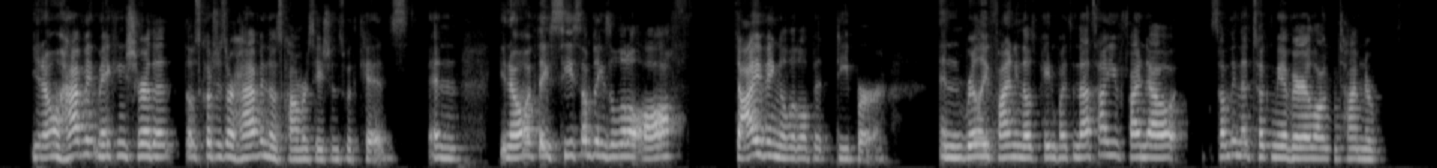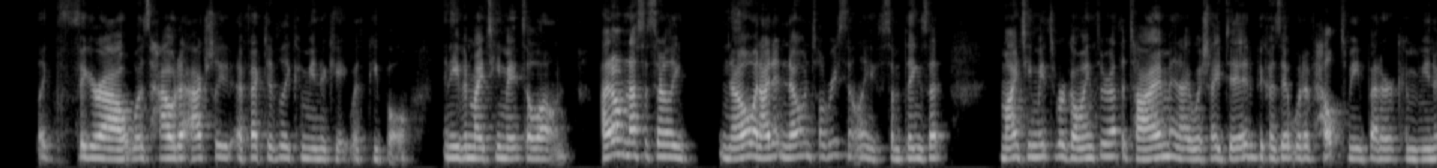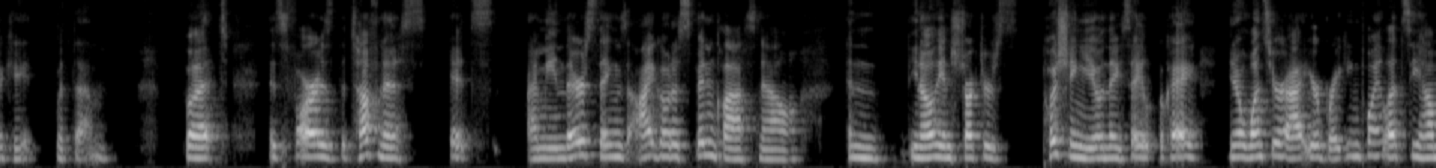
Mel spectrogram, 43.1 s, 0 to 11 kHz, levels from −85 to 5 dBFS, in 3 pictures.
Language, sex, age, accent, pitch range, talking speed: English, female, 20-39, American, 205-240 Hz, 195 wpm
